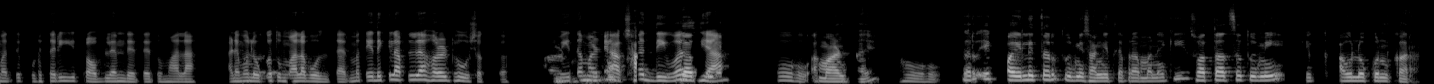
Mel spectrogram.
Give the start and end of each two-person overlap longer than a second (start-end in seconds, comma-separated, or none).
5.6-7.2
